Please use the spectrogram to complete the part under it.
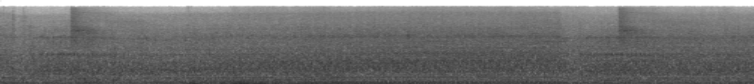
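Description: A heavy truck engine rumbles steadily as the truck drives along a road.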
